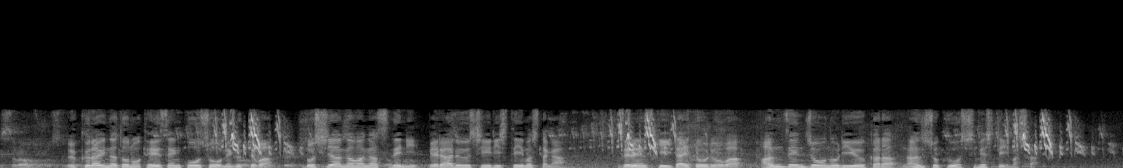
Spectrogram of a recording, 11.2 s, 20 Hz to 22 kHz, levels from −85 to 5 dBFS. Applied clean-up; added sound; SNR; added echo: none; Bird; 7 dB; none.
